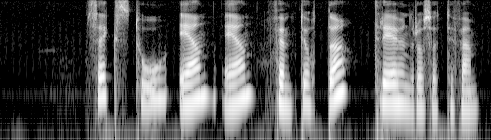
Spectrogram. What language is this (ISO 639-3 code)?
nor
